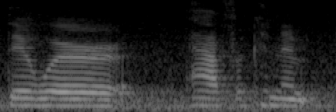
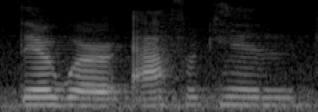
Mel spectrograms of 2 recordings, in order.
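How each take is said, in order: Both takes have the same delivery.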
